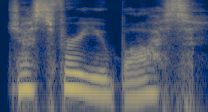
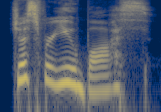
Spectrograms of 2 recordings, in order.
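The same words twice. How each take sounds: First: The tone sounds let down and disappointed. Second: The tone sounds warm and supportive. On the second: "just for supportive"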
